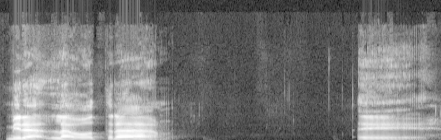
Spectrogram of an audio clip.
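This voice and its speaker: A man, sharing a personal testimony in earnest, unhurried conversational storytelling. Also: mid-range voice. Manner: earnest, unhurried, with pauses and reenacted dialogue.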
